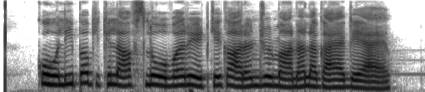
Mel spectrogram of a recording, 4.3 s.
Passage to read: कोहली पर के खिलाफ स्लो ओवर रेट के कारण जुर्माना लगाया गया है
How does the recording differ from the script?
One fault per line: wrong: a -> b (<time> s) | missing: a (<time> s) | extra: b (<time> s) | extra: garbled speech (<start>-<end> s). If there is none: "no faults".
no faults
